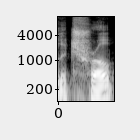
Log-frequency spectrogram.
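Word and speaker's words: Latrobe: is from L I would have never known lat tro and I probably would have butchered how to pronounce it if you wouldn't have first said lat trro I would have said lob yeah I would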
